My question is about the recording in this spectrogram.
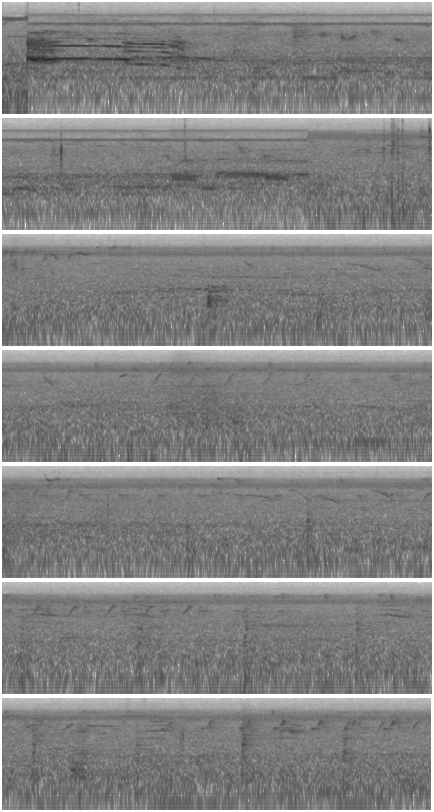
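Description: A rooster crows once right at the start. After that a steady high insect drone carries on, with many short, faint, high bird chirps scattered through it.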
